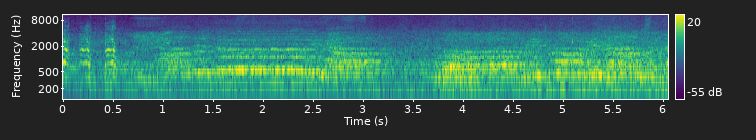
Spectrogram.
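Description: A crowd of marchers singing together, voices holding long notes in unison with slow shifts in pitch.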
